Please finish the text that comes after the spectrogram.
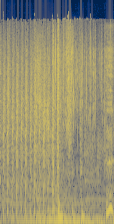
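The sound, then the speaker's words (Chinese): Rapid bursts of gunfire from outside a house crackle in a fast, irregular volley of sharp reports, followed by a heavier thump and a brief low-pitched sound near the end; no one speaks. “当我再次抬起头的时候，发现原来枪声是来自屋外的。”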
